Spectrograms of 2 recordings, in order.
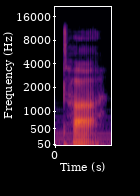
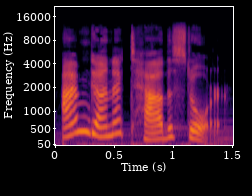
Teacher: This is when unstressed vowels turn into that very weak, lazy ugh sound. It's called a schwa.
